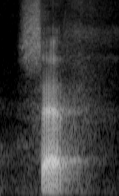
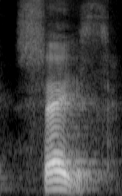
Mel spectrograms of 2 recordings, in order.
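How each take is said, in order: First: "saith" said as sed; correct short vowel. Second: "saith" said as sayd, long ay; incorrect long vowel. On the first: Teacher gives the correct past, "saith" as sed. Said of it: "The correct is". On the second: Teacher shows the past mistake, "saith" as sayd. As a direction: say "saith" like sayd, rhyming with made. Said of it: "it's not correct to say". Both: Shown as a demonstration.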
